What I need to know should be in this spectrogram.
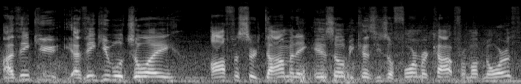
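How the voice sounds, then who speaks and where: A blunt, joking man in his fifties from Southern California hosts a casual livestream, talking fast in a high register. Faint outdoor traffic hums behind him. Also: fairly even intonation. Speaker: host.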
